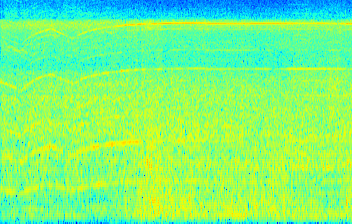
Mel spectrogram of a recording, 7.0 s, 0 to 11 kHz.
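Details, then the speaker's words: CUMI CPAG 1200W angle grinder after armature repair and carbon brush replacement: steady high even whine, spins freely; earlier slow running, heavy sparking and burning smell resolved. "तो यहां पर देखिए message बिल्कुल सही समय पहले जो slow घूम रहा था इस बार कर था स्मेल आया था वो प्रॉब्लम ऑलरेडी सॉल्व हो चुका है"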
